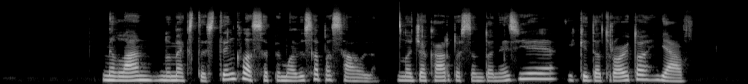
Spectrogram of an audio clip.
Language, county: Lithuanian, Klaipėda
